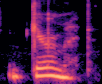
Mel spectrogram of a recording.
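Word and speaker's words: Ngerulmud: is oh I forgot forgot to look up how to pronounce this Girl Mud I just learned how to pronounce it for the video and I forgot now garamut garum it's Palau get down with Milo understand what I'm trying to say because it's one of those that's spelled or pronounced completely different from how it's spelled Daryl says all the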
